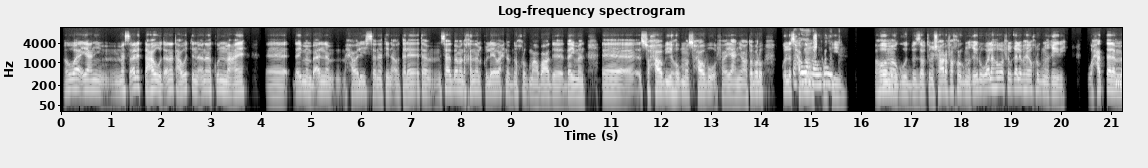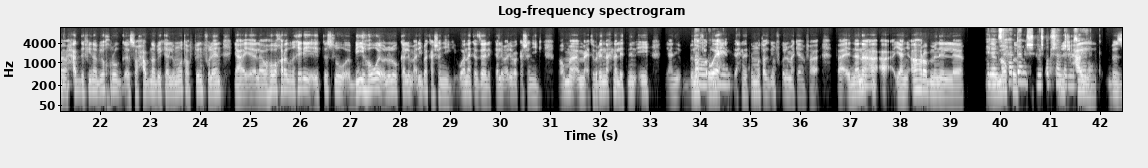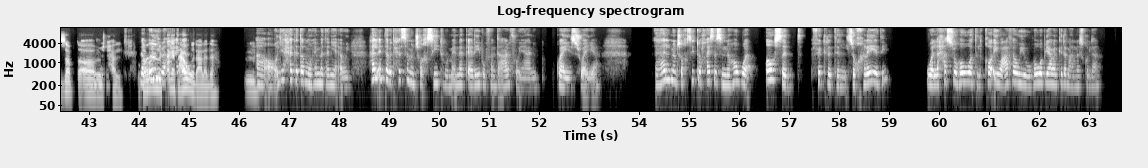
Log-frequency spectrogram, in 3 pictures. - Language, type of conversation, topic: Arabic, advice, إزاي أتعامل مع نقد شخصي جارح من صديق قريب بيتكرر دايمًا؟
- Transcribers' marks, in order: tapping; in English: "Option"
